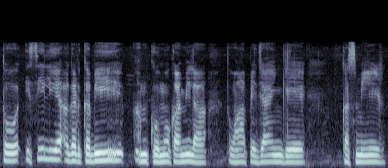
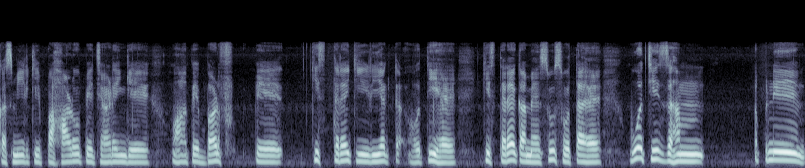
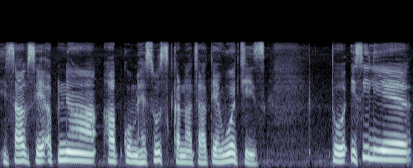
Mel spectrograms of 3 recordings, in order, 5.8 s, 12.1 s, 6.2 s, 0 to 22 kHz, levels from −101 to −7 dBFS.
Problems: constant background noise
